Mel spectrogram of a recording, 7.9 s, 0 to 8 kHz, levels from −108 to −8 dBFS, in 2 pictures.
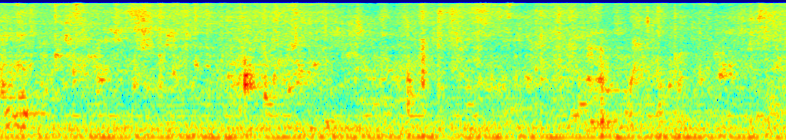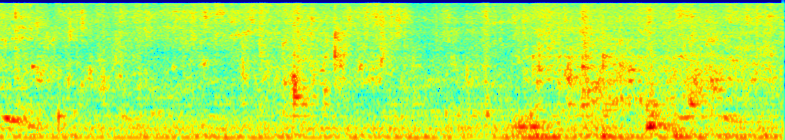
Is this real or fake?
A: fake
